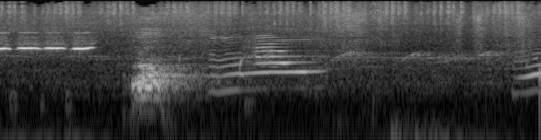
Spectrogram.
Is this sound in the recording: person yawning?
no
